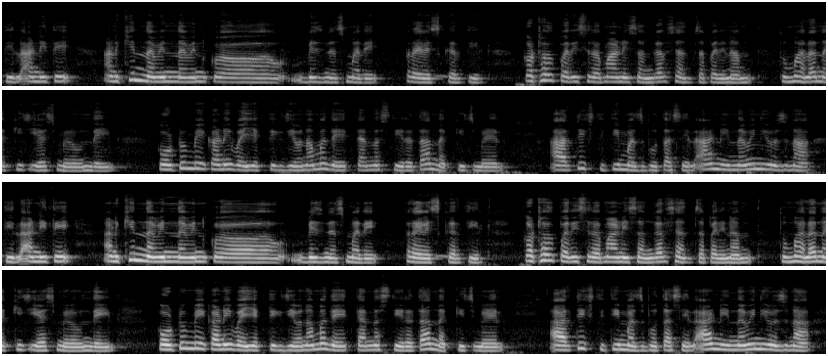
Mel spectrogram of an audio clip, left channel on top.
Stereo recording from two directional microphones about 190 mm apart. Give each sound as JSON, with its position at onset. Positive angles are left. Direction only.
{"t": 0.0, "sound": "speech", "side_deg": -25}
